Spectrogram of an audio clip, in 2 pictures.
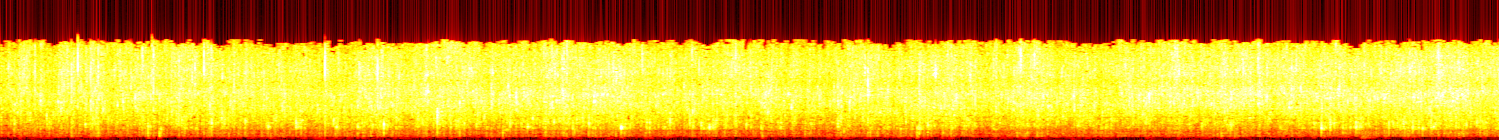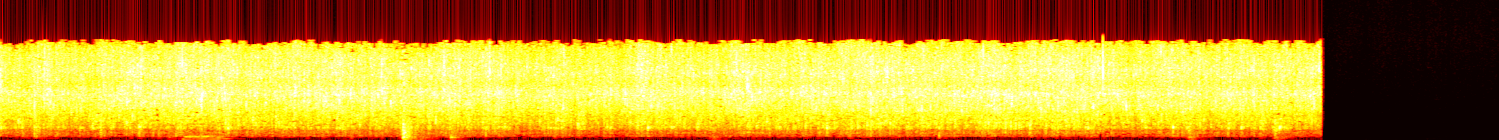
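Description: Battered chicken pieces deep-frying in hot oil in a wire fryer basket: a steady, dense bubbling sizzle with a single sharp click partway through. The sound cuts off suddenly near the end.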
